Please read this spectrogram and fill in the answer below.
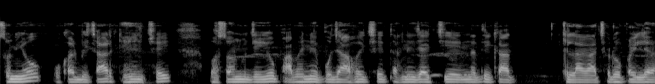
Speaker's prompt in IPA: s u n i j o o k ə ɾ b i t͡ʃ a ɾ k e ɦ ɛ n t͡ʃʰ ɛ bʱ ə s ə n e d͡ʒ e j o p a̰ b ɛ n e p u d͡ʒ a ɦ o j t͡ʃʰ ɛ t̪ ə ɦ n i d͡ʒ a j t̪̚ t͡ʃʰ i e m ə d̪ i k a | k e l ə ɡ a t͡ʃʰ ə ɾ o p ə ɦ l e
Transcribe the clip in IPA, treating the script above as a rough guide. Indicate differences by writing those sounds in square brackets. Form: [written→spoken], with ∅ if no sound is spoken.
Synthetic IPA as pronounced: s u n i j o o k ə ɾ b i t͡ʃ a ɾ k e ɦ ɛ n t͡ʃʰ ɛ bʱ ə s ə n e d͡ʒ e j o p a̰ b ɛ n e p u d͡ʒ a ɦ o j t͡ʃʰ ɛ t̪ ə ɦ n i d͡ʒ a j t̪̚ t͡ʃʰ i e [m→n] ə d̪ i k a | k e l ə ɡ a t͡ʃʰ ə ɾ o p ə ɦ l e

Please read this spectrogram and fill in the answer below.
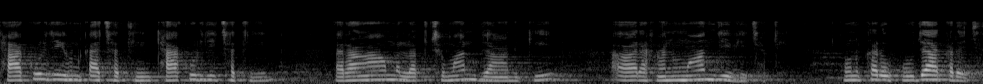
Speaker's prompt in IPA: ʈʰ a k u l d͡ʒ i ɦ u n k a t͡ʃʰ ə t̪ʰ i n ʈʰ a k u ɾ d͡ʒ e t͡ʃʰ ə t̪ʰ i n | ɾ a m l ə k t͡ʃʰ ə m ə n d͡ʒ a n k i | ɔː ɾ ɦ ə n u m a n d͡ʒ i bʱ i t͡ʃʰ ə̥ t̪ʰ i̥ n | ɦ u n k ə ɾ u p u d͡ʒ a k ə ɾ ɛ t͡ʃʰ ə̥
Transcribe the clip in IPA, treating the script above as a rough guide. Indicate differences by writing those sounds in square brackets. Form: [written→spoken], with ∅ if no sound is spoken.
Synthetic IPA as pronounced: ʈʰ a k u [l→ɾ] d͡ʒ i ɦ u n k a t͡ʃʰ ə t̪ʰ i n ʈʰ a k u ɾ d͡ʒ [e→i] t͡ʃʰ ə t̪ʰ i n | ɾ a m l ə k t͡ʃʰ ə m ə n d͡ʒ a n k i | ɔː ɾ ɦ ə n u m a n d͡ʒ i bʱ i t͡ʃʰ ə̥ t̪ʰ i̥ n | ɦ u n k ə ɾ u p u d͡ʒ a k ə ɾ ɛ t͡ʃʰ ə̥

